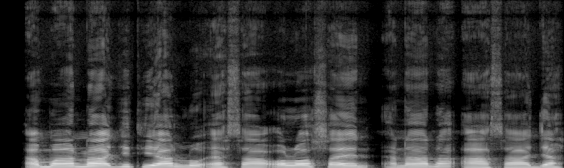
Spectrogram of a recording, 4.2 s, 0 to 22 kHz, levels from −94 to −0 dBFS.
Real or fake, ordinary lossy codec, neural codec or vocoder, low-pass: real; none; none; none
